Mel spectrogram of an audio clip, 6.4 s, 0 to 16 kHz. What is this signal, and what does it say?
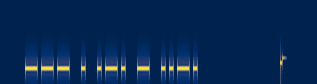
Morse code, heard as a keyed tone, about 15 wpm, 700 Hz. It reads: OERTF
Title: Code Groups - 5 Letters - 15wpm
